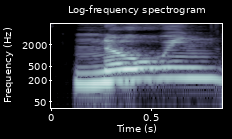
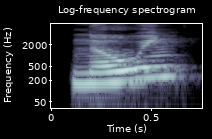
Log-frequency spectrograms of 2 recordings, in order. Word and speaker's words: knowing: Esse K a gente não lê. Knowing secrets. Secrets. Knowing. Também não lemos esse G.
